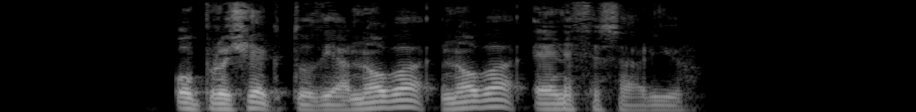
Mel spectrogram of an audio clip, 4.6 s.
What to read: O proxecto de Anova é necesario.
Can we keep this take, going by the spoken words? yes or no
no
